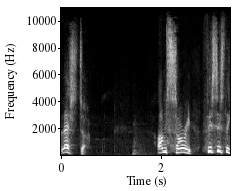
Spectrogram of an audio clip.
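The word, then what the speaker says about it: Leicester: elom no it's not it's Lester l e i c s t e r Square Lester dear that's how it's spelled but you say it Lester I'm sorry this is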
